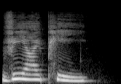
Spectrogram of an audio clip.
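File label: "vip", English, British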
